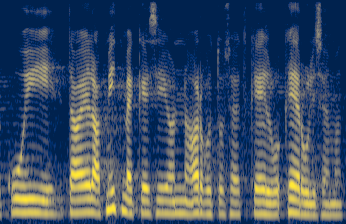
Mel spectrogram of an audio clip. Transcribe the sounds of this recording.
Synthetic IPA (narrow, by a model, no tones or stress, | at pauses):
kujt̪ɑe̞lɑb̥mit̪mekːˑe̞sio̞nːɑrvut̪ːˑuse̞d̪̥kelke̞ːɾulise̞mɑd̪̥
